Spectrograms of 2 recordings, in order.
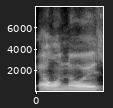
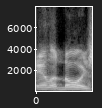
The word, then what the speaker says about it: Illinois: It's not Illinois. It's Illinois. No, it's Illinois. Look how it's spelled.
